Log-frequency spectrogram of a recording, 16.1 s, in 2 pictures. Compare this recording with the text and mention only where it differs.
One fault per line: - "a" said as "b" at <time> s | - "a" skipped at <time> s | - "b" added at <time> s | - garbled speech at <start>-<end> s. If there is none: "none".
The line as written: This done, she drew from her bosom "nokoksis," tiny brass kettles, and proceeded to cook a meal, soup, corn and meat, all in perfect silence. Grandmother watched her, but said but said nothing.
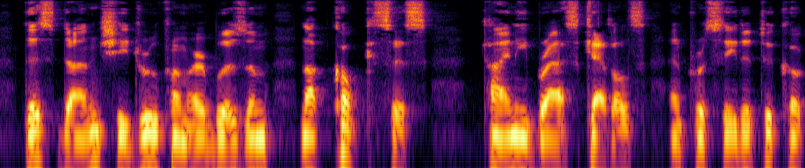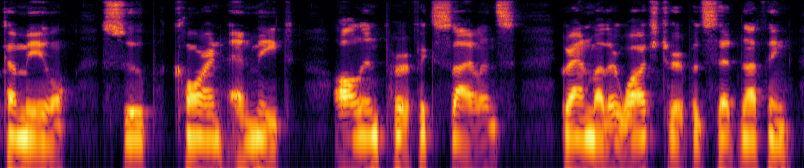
- "but said" skipped at 15.5 s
